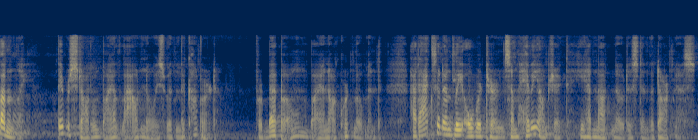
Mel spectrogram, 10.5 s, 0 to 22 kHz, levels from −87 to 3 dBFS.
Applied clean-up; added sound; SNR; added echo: none; none; none; reverberation time 2.7 s.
